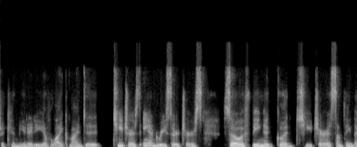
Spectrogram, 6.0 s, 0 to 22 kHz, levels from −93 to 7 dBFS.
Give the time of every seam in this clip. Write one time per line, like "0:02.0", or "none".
0:04.2

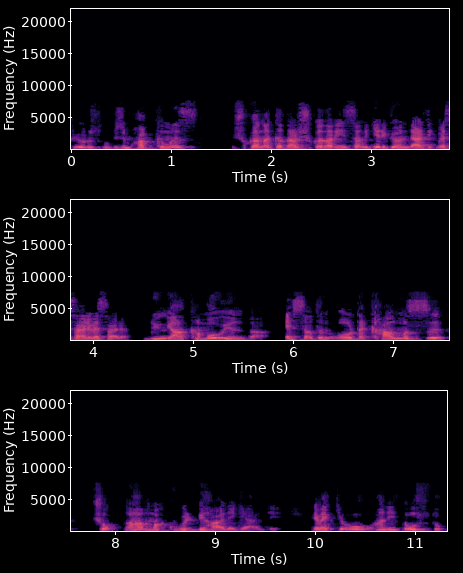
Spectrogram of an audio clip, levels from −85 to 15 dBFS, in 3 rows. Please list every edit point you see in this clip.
0:04.4
0:09.9

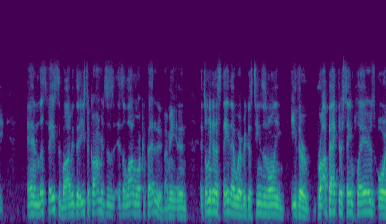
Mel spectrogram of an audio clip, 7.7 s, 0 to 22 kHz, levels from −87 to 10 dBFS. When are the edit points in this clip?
0:03.5
0:05.8

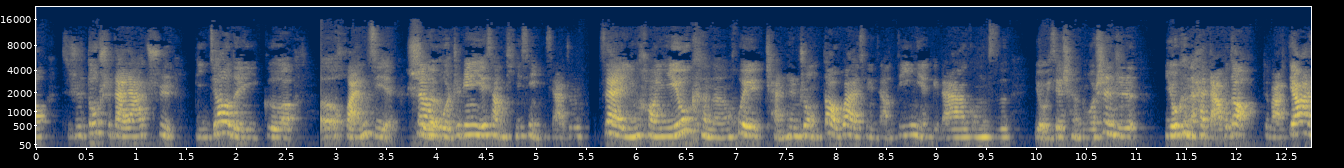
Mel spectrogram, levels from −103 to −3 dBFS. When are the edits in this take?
0:05.5

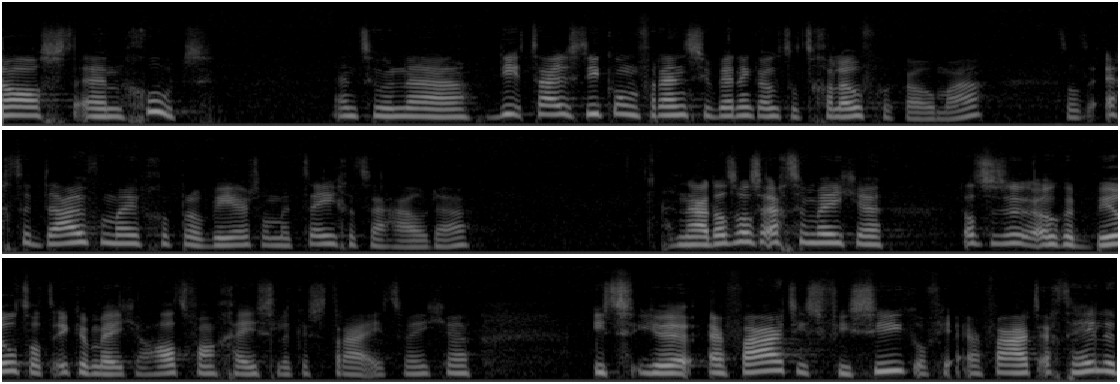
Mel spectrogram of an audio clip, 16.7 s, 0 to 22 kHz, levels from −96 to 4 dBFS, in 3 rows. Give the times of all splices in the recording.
0:02.4
0:05.3

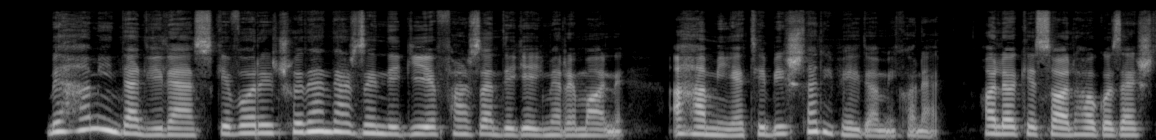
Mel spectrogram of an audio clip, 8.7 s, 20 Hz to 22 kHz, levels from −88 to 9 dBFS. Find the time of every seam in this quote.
0:07.3

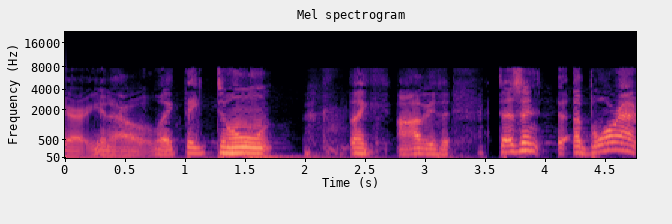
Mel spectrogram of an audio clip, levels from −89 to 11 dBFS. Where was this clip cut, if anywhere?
0:03.5

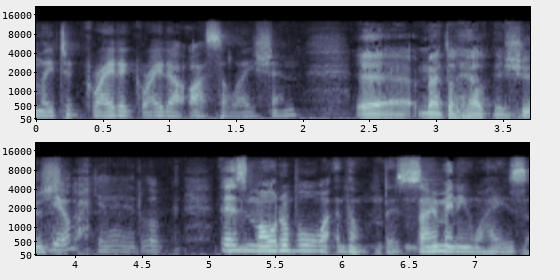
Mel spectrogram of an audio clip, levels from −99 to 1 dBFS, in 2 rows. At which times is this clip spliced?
0:02.3
0:04.1

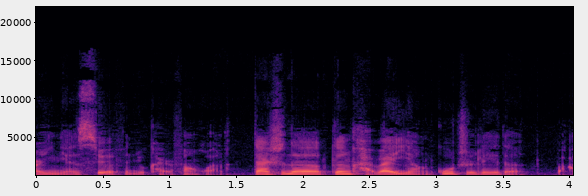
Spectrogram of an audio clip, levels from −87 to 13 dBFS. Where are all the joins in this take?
0:01.5

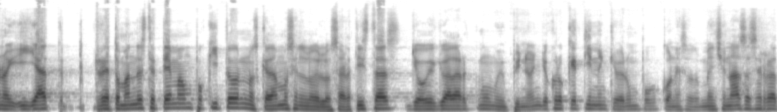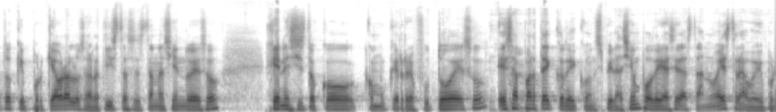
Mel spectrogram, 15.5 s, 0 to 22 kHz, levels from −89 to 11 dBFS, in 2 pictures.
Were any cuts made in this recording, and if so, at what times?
0:12.7

